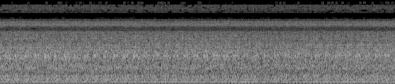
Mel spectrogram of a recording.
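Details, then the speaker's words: Audi Q7 3.6 FSI VR6, first start after flushing the hydraulic lifters: steady, smooth idle with no top-end tapping. No check-engine light or engine errors; it sounds normal. "вот звук отличный друзья"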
